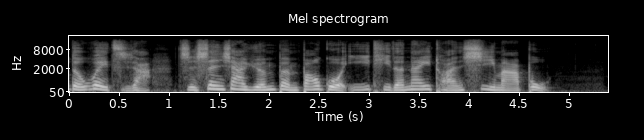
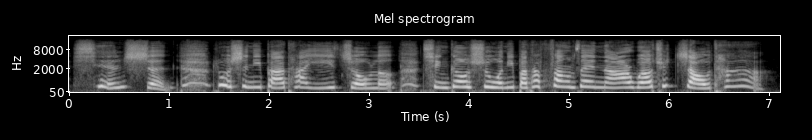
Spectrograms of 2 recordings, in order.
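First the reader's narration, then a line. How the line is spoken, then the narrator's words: Crying. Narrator (Chinese): 她哭着对园丁说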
